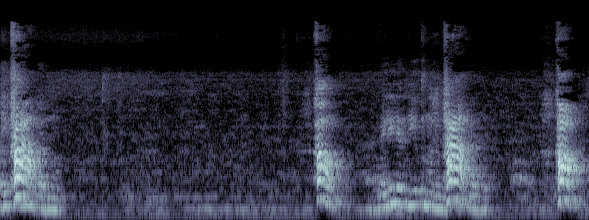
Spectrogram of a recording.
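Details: Male patient with puberphonia vocalizing during a voice treatment session, raising and lowering his arm and holding his abdomen as a clinician directs; puberphonia.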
